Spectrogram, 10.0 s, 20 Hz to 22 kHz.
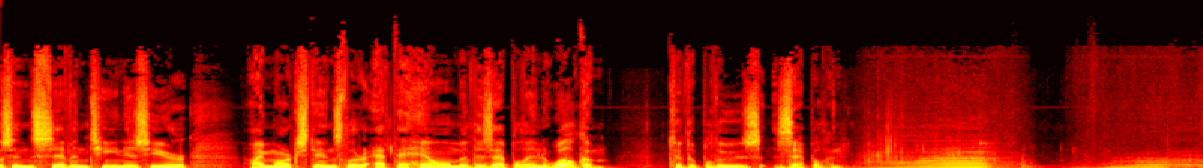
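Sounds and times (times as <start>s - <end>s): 
speech: 0.0s - 7.4s
faint noise: 0.0s - 10.0s
cow mooing: 7.1s - 8.5s, 9.1s - 10.0s.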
